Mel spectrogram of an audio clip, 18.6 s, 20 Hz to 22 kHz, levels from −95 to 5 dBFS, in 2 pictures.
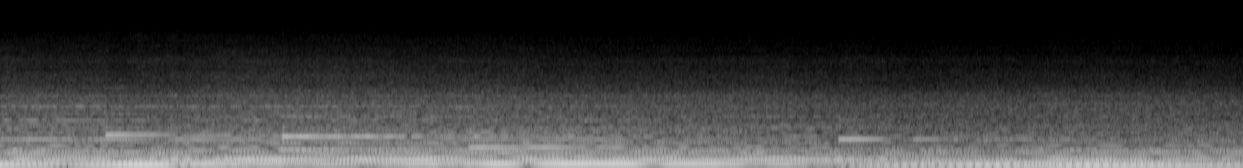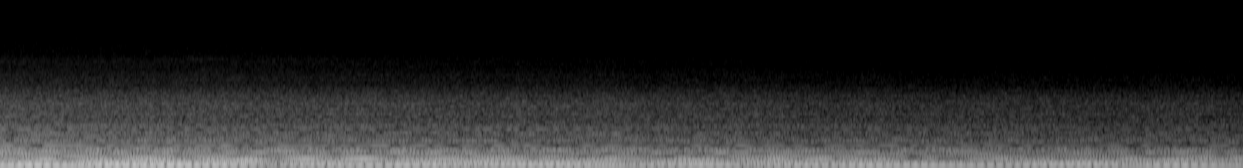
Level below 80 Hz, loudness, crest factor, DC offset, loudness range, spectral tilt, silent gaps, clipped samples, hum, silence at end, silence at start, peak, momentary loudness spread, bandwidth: -36 dBFS; -28 LUFS; 14 dB; under 0.1%; 13 LU; -11.5 dB/octave; none; under 0.1%; none; 0 s; 0 s; -12 dBFS; 15 LU; 3.3 kHz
